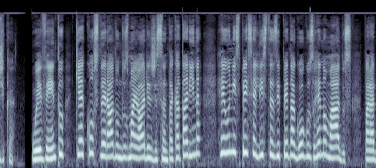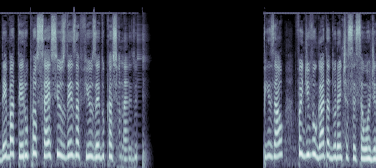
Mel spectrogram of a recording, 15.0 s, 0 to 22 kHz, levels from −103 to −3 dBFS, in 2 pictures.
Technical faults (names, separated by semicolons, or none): repeated packet loss (robotic sound); long network dropout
